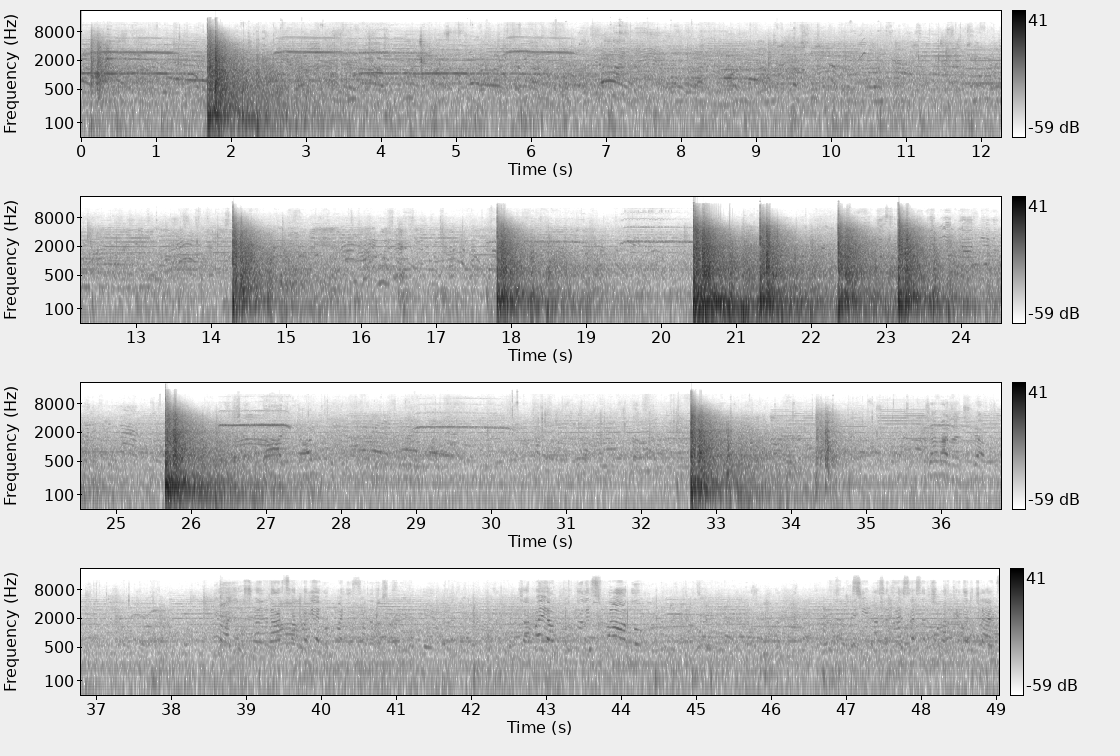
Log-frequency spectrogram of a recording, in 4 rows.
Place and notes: {
  "title": "Piazza S.Giovanni",
  "date": "2011-10-15 17:55:00",
  "description": "People are screaming against police throwing tear gases",
  "latitude": "41.89",
  "longitude": "12.51",
  "altitude": "47",
  "timezone": "Europe/Rome"
}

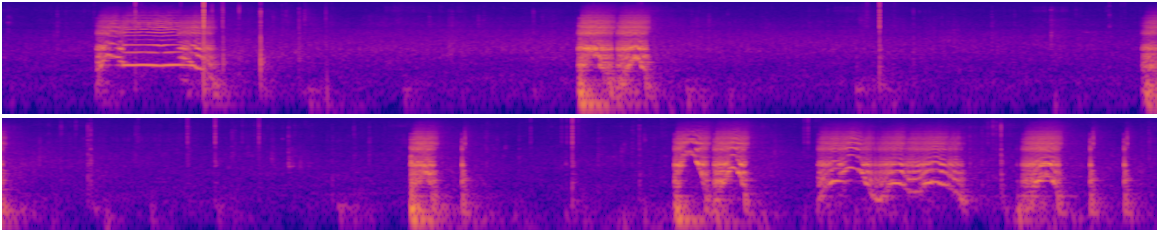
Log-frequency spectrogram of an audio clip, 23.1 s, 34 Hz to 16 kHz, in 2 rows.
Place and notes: {
  "title": "Lithuania, Utena, tree that speaks",
  "date": "2011-02-27 15:25:00",
  "description": "another tree in wind that loudly proclaims its rights",
  "latitude": "55.47",
  "longitude": "25.59",
  "altitude": "132",
  "timezone": "Europe/Vilnius"
}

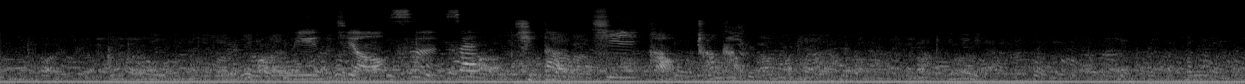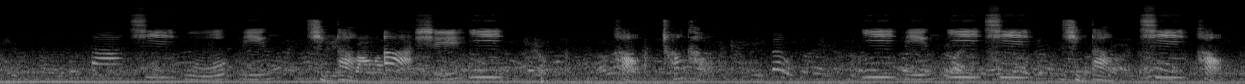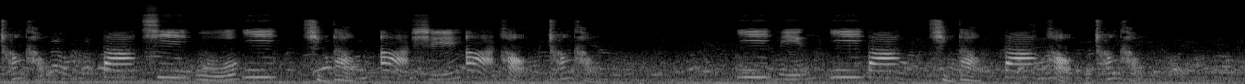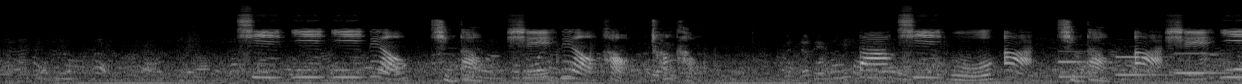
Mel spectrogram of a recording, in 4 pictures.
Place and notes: {
  "title": "Ministry of Foreign Affairs, Taipei city - Waiting for passport",
  "date": "2013-08-05 15:21:00",
  "description": "Waiting for passport, Counter broadcasting, Sony PCM D50 + Soundman OKM II",
  "latitude": "25.04",
  "longitude": "121.52",
  "altitude": "20",
  "timezone": "Asia/Taipei"
}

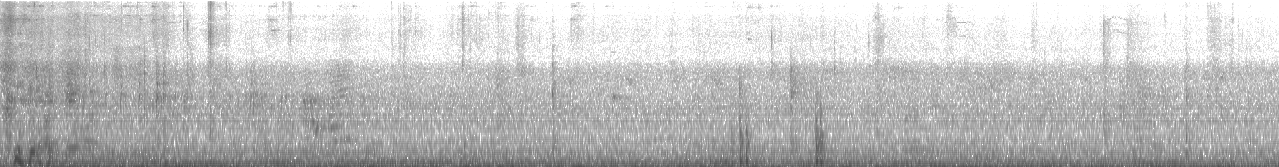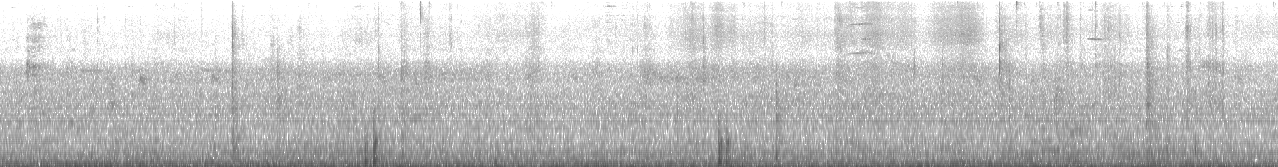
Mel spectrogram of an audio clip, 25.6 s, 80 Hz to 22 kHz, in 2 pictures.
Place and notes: {
  "title": "Dalin Station, Chiayi County - At the station platform",
  "date": "2018-02-15 10:54:00",
  "description": "At the station platform, lunar New Year, birds sound, The train passed\nBinaural recordings, Sony PCM D100+ Soundman OKM II",
  "latitude": "23.60",
  "longitude": "120.46",
  "altitude": "33",
  "timezone": "Asia/Taipei"
}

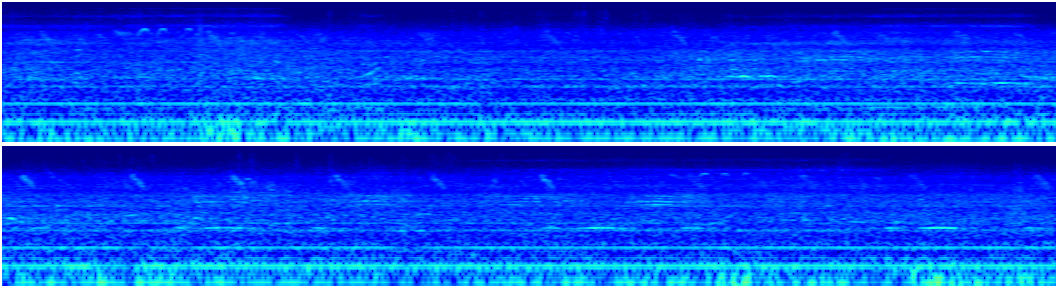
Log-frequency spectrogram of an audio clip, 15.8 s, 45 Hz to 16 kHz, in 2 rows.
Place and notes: {
  "title": "Sikorskiego, Gorzów Wielkopolski, Polska - Renovations in the city.",
  "date": "2020-04-23 15:44:00",
  "description": "Noises of the renovation works in the city centre. Some heavy machinery in the background.",
  "latitude": "52.73",
  "longitude": "15.23",
  "altitude": "25",
  "timezone": "Europe/Warsaw"
}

